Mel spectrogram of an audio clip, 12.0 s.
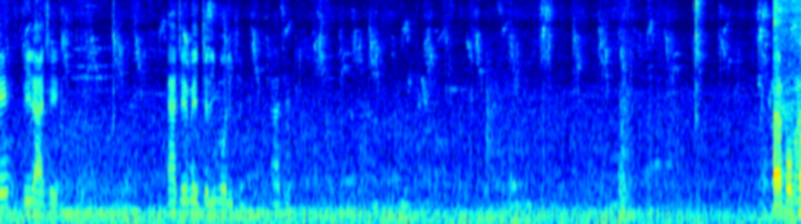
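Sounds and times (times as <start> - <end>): small birds chirping: 0.0 - 12.0
sharp click: 10.4 - 10.6.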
